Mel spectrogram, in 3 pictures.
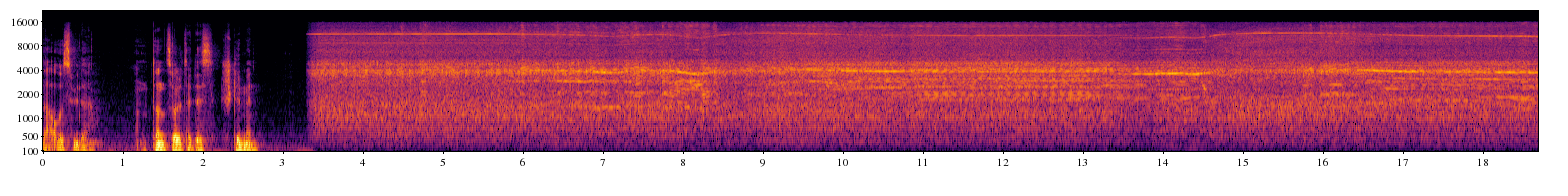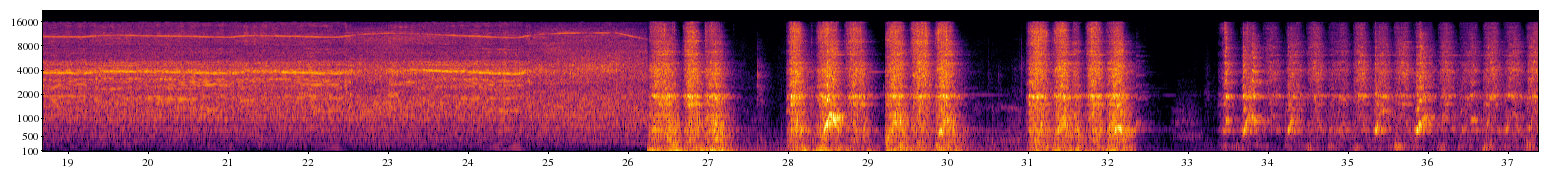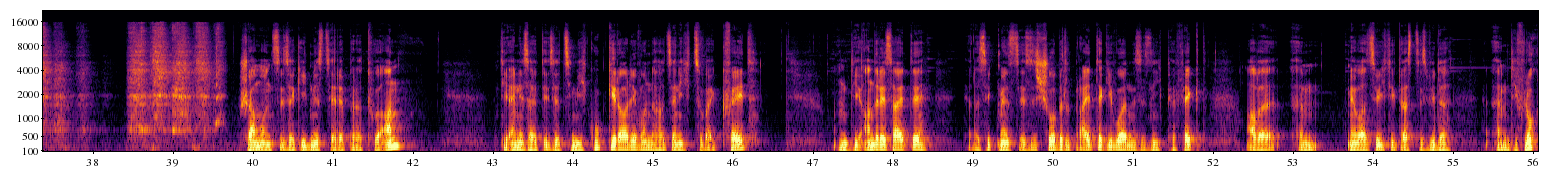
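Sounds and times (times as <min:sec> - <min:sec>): angle grinder cutting steel: 0:03.3 - 0:27.4, 0:28.0 - 0:30.3, 0:31.0 - 0:32.5, 0:33.4 - 0:39.7.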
